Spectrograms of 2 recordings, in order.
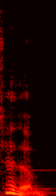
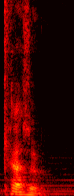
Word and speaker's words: chasm: The H is silent, and because of it, it shouldn't be there. It should be like CASM.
